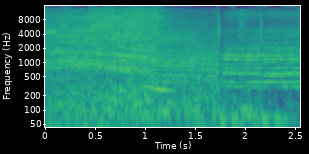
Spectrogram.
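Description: A 1990 Vauxhall Lotus Carlton passes with a loud, steady engine roar that shifts pitch as it goes by, followed by a short tonal toot near the end.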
